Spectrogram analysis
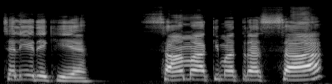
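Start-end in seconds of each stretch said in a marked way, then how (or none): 1.5-3.2 slow spelling, final सा stretched long and rising; syllable demo. Shown as a demonstration. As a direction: hold the last सा. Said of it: "किस तरीके से एक एक अक्षर का उच्चारण".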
